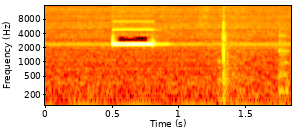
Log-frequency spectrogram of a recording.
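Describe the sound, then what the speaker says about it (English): A Hakko FX-951 soldering station gives one steady, clear electronic beep lasting about a third of a second as it reaches temperature, then stays quiet apart from a faint click. "And there's the beep, and there's the sleep."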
